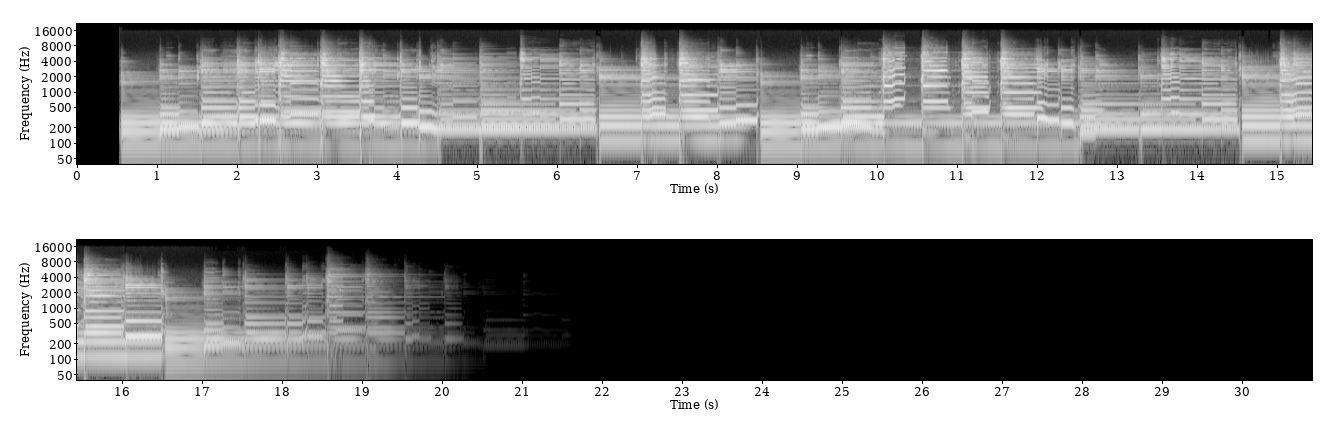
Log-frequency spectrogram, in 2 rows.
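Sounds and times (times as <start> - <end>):
guitar through AC30 amplifier: 0.6 - 19.7.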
